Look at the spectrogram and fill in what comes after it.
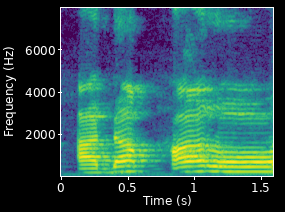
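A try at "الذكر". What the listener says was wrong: Tasdid. Az-zakara. Kafnya jangan tasdid. Az-zakara.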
